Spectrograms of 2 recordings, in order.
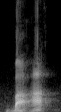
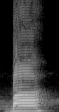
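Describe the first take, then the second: First: The pitch dips down and then rises. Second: The pitch stays level and flat throughout. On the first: "O terceiro tom é o tom que desce e depois sobe" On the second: "Primeiro tom, ba, é o tom plano"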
